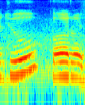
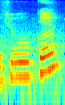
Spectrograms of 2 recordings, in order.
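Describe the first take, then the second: First: जो कर stretched very slowly, each sound held; drawn-out demo. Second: Said in the usual way. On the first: Shown as a demonstration. Teacher stretching जो कर slowly for young pupils. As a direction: spell out जो कर slowly for the class. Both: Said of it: "ज पे ओ की मात्रा".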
